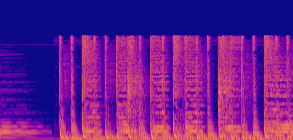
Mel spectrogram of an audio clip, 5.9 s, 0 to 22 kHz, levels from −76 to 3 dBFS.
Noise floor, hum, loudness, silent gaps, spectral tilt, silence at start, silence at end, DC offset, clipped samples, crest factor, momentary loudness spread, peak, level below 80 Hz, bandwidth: -43 dBFS; 50 Hz at -40 dBFS; -21 LUFS; none; -3 dB/octave; 0 s; 0 s; under 0.1%; under 0.1%; 14 dB; 11 LU; -8 dBFS; -32 dBFS; 8.2 kHz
